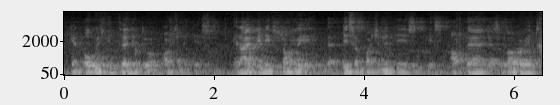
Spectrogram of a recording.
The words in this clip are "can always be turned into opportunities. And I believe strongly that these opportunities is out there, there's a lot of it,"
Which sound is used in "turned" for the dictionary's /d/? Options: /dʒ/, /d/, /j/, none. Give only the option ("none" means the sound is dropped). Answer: none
